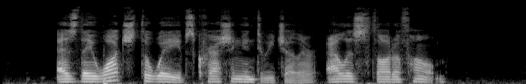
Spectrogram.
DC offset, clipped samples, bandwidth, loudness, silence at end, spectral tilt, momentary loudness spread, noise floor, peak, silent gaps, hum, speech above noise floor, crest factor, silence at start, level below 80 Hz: under 0.1%; under 0.1%; 15.5 kHz; -20 LUFS; 0.8 s; -5 dB/octave; 10 LU; -56 dBFS; -4 dBFS; none; none; 36 dB; 18 dB; 0.55 s; -44 dBFS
